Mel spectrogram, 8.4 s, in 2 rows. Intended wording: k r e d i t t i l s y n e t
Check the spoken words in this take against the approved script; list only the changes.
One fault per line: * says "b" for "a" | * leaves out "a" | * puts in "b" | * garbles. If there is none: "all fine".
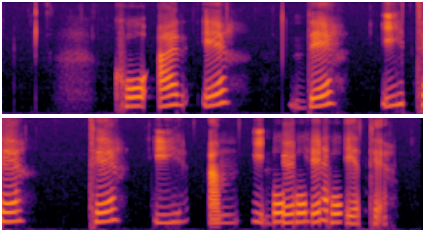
* leaves out "i l s"
* garbles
